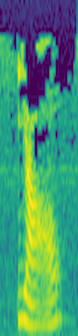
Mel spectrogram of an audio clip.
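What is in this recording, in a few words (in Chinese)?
"咬", Mandarin Chinese; hsk; chinese flashcards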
